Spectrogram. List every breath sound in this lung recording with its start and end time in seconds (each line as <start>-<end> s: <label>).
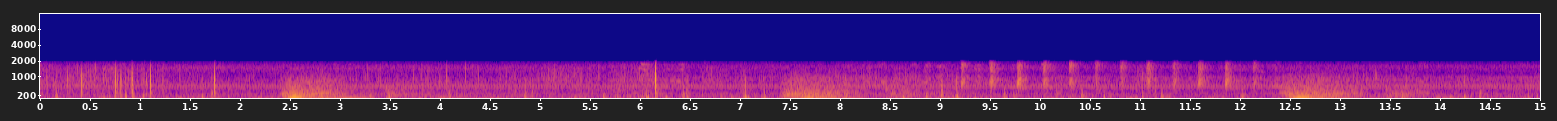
2.35-3.39 s: inhalation
2.44-3.39 s: rhonchi
7.40-8.34 s: inhalation
7.56-8.27 s: rhonchi
12.42-13.22 s: rhonchi
12.42-13.32 s: inhalation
